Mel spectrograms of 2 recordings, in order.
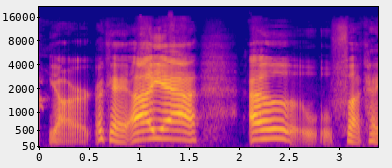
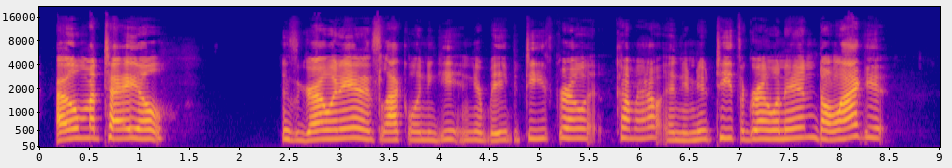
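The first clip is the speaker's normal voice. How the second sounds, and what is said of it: Attempted southern US accent. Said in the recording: “how do you do a southern accent?”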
